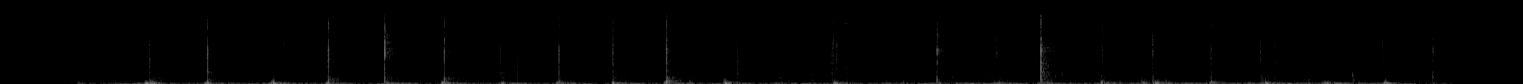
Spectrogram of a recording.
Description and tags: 15 Barefoot walk
CZ, Czech, Panska, walk, walking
